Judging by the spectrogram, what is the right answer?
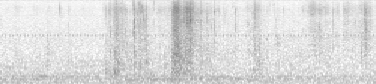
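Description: Thin plastic wrapping bag crinkling and rustling as a camcorder is slid out of it, in a few bursts with the loudest crackle about halfway through.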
